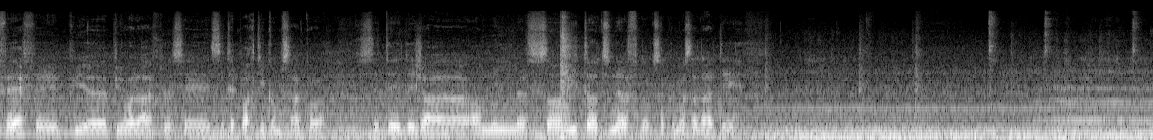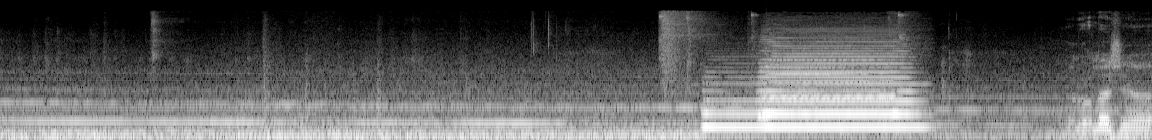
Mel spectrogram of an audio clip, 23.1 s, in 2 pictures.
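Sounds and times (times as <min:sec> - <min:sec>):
electric train rumbling on track: 0:00.0 - 0:23.0
faint train whine: 0:00.0 - 0:23.0
train horn: 0:10.3 - 0:17.2, 0:18.1 - 0:22.4.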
